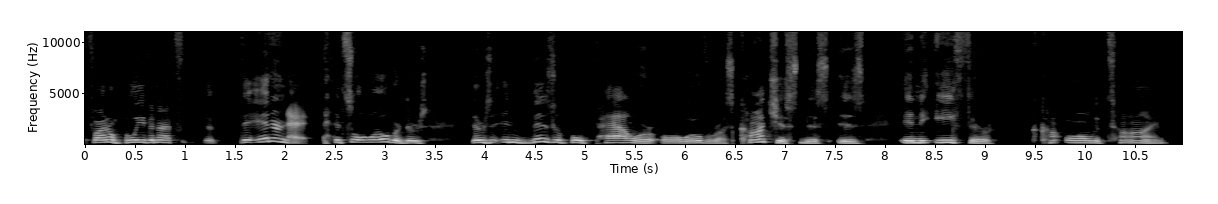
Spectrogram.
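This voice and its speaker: A man's voice: high voice, a little slow, warm tone. An older man hosting a podcast, talking bluntly in a loose solo monologue and often restarting his words. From New Jersey. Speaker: podcast host. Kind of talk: casual monologue.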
